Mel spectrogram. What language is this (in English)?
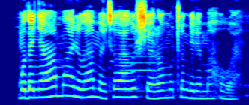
Kikuyu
